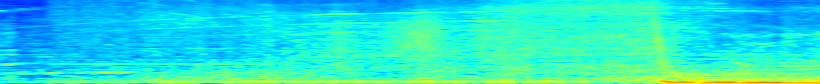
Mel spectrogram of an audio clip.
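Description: Outro sound effects for an animated logo: a swelling whoosh of noise over a low rumble, building to a deep boom a little over three seconds in.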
